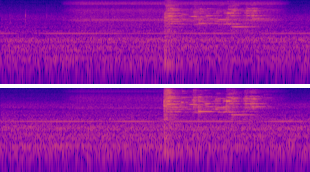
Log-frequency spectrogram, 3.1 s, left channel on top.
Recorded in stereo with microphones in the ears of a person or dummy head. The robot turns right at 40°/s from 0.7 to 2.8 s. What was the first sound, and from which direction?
Dishes clattering, 80° right.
